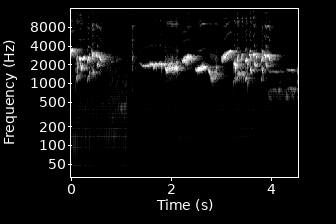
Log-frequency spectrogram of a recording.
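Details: White-rumped shama kretekan, intended to provoke other shamas to sing: harsh chattering notes, a short gap, then a flowing mix of whistled and scratchy phrases that rise and fall.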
